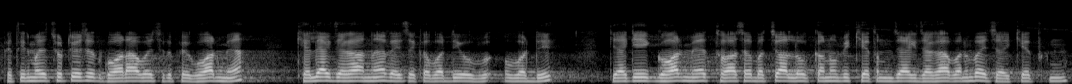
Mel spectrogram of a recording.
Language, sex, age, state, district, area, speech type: Maithili, male, 18-30, Bihar, Begusarai, urban, spontaneous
